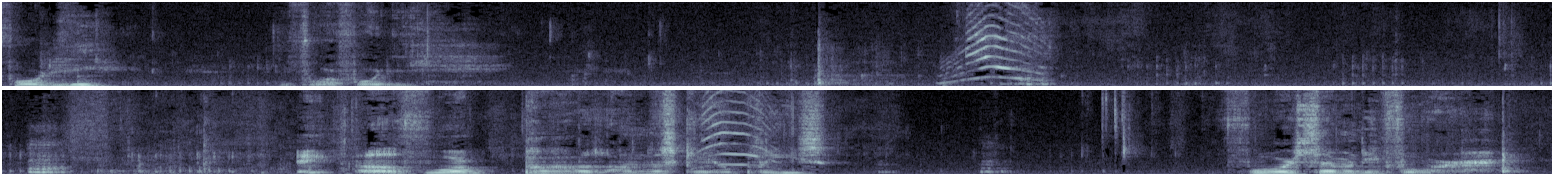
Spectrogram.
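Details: Young kittens from Mama Seraphina's litter of four cry out while being pottied before their weigh-in, with sharply rising, squealing meows sweeping upward between stretches of talking and handling noises.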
